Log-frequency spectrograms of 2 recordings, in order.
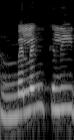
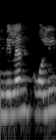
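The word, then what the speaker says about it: melancholy: और उसके बाद मेलंकली डार्कनेस। अच्छा, इसका प्रोनाउंसिएशन ध्यान रखना, ये मेलंकोली नहीं है, मेलंचोली नहीं है। क्या बोलना है इसको? मेलंकली। क्या बोलोगे? मेलंकली।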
